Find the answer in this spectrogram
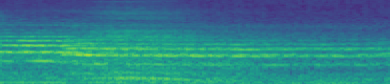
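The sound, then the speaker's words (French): A fire engine siren blares loud as firefighters pass by, a sustained high-pitched wail with a slight pitch sweep, heard alone without any talking. “je coupe parce que les pompiers vont passer.”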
